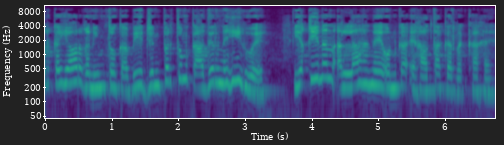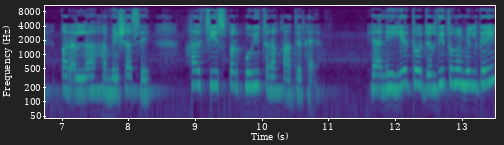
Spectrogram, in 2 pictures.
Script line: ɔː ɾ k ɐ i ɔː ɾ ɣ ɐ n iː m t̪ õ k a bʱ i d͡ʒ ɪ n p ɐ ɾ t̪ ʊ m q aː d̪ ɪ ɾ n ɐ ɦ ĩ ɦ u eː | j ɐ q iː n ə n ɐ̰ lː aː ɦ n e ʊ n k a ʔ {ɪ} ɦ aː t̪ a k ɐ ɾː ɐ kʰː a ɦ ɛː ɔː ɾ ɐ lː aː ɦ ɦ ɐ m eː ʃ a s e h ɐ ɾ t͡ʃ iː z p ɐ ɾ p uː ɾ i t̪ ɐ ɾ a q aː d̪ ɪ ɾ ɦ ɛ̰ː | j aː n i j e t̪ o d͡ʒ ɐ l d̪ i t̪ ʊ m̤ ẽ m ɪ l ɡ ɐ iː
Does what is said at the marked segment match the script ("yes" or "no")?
yes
